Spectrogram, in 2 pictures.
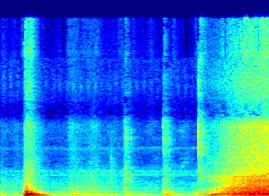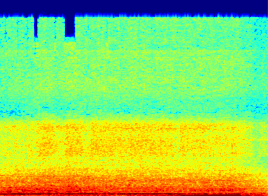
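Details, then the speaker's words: Dodge Neon stock car after crash repairs, fan tested with the battery on before starting: a few clicks, then a steady whoosh and even hum with no rattle or scrape. Cooling fan runs normally. "Fan runs."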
